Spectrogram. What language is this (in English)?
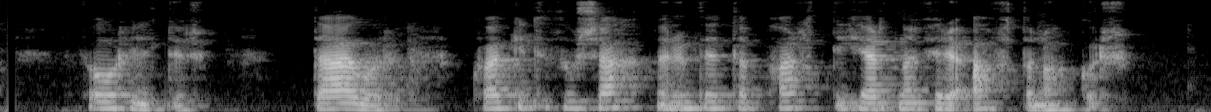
Icelandic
